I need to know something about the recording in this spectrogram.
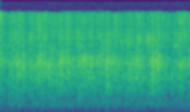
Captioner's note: applause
